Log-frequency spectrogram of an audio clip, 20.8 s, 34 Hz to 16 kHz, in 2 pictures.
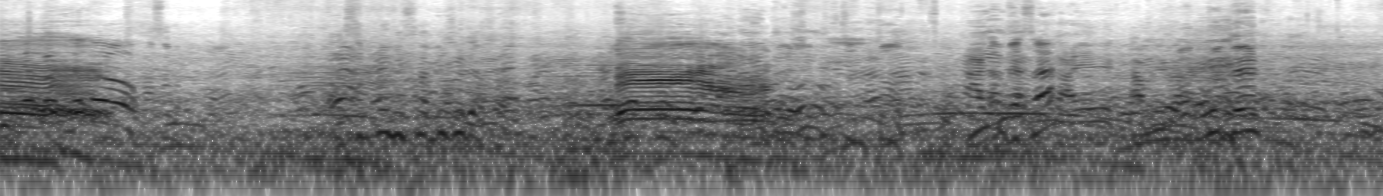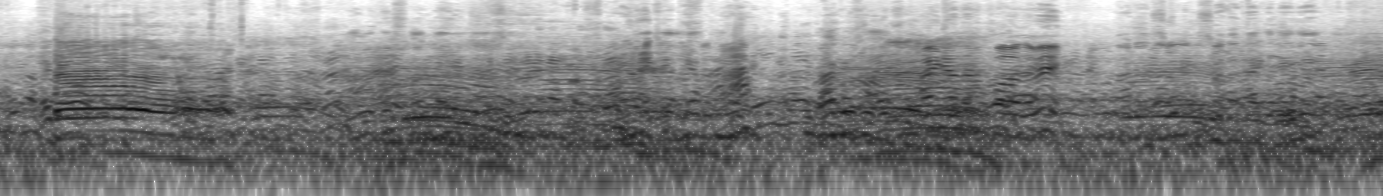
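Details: Cattle at a Faridpur market in Bangladesh, 8 February 2025, where small bulls and heifer calves are bought. Several drawn-out, wavering moos rise over steady crowd chatter and bargaining voices, with calls near the start, middle and end.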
